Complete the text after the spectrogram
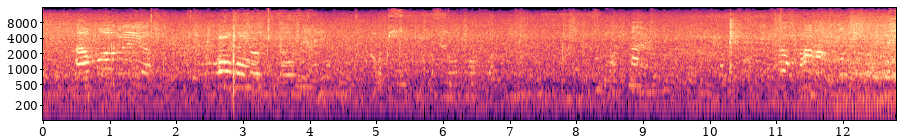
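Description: A baby monkey squeals in short high cries.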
